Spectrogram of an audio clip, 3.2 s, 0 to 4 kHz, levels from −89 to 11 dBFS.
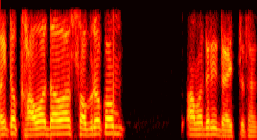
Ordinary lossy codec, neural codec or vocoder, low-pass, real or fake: none; none; 3.6 kHz; real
